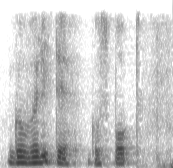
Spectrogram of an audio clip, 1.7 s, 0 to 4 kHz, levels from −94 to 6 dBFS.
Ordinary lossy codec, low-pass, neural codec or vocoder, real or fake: AAC, 24 kbps; 3.6 kHz; codec, 16 kHz, 0.4 kbps, LongCat-Audio-Codec; fake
